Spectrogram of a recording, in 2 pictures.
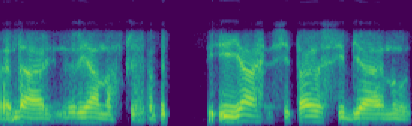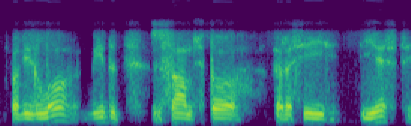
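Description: Very slowly, a man with an English accent speaks at a medium pitch with fairly even intonation. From Scotland. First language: English (speaking Russian). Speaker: former railway engineer, immigrant. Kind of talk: interview.

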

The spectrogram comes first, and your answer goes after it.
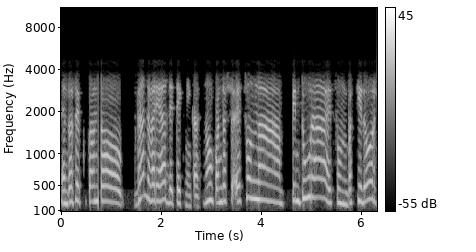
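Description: Very slow and at very even loudness, a woman talks in a high pitch with ordinary pitch variation. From Russian Far East (Khabarovsk). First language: Russian (speaking Spanish). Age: 40s. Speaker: artist and art teacher. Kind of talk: interview. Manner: halting.

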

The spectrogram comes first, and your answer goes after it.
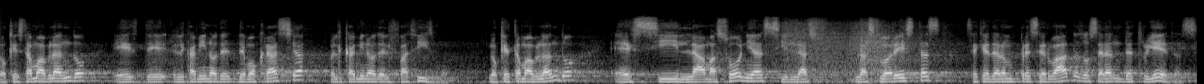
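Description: A man with a Portuguese accent at a medium pitch and moderate pace, with lively intonation over noticeable background noise. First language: Portuguese (speaking Spanish). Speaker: journalist and union leader. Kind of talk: interview.

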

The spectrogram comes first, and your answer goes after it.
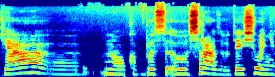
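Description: A woman's voice at a fairly high pitch. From Moscow, Chertanovo district. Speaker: ceramic artist. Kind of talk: interview.

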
